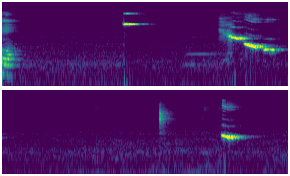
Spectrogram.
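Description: African grey parrot whistling and calling: a short, high, steady whistle about two seconds in, then a longer call that slides down in pitch, and near the end a sharp chirp followed by another falling call.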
